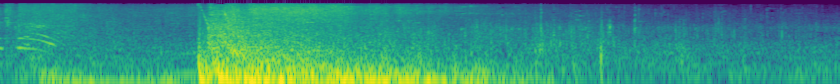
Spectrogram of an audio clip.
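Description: A loud burst of crumbling stone and snow roars out and fades.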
